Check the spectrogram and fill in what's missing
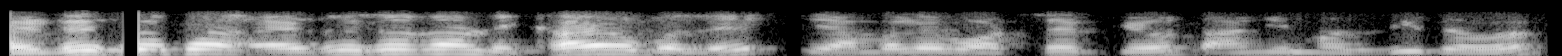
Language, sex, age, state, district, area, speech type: Sindhi, male, 45-60, Maharashtra, Thane, urban, conversation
